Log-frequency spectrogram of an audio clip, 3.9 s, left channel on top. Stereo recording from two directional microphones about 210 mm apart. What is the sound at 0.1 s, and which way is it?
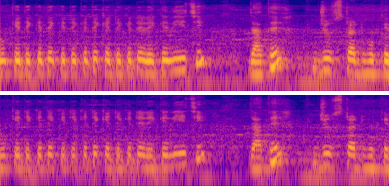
Speech, 20° left (ahead or behind).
